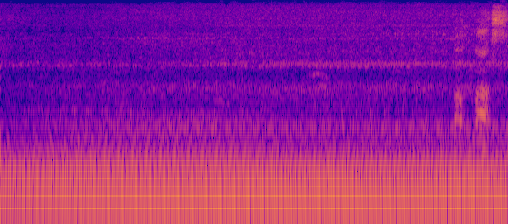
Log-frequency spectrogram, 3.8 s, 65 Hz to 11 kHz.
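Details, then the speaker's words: R33 Skyline, fully forged engine over 2000 miles, cold start right after oil change from break-in to fully synthetic 5W-40 with new filter: steady deep even loud idle, no knocks or ticks; normal cold start idle. "anyway while you whil we got the car running that's this is a cold start"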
